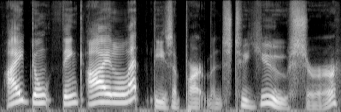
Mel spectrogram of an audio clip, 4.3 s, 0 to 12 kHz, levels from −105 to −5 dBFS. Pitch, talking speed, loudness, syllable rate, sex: 155 Hz, 140 wpm, -18 LUFS, 3.2 syllables/s, male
